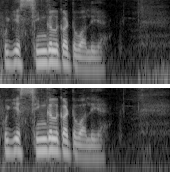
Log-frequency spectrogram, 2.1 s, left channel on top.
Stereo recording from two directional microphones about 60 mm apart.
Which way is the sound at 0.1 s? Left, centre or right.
Centre.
